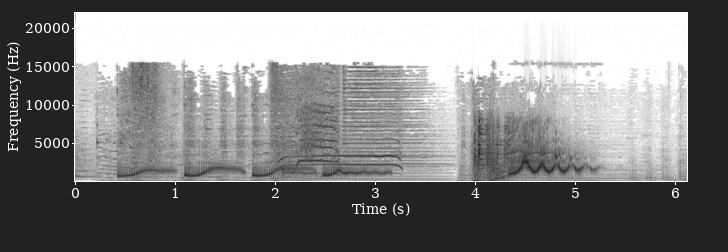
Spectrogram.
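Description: Cartoon underscore music with comic sound effects: three quick rising swoops in the first two seconds, a held chord, then a loud hit about four seconds in followed by a fast wobbling, warbling tone.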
